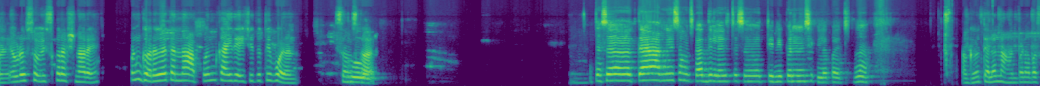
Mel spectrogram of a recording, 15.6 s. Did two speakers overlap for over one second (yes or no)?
no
